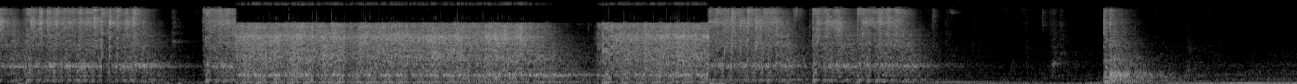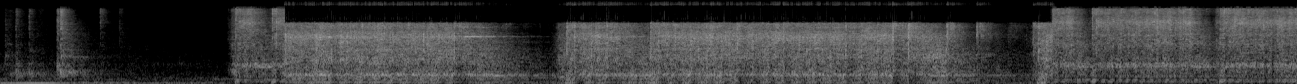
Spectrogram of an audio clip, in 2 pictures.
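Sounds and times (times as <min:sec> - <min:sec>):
airsoft gun firing bursts: 0:00.0 - 0:09.2, 0:15.3 - 0:17.9, 0:18.5 - 0:25.9.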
